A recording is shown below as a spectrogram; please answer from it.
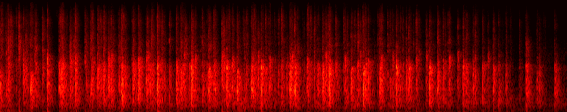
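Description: A church congregation applauding in praise of Jesus, a dense crowd of hand claps that continues steadily for several seconds before thinning out toward the end.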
